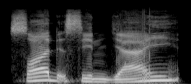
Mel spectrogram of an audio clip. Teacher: letaknya di ujung lidah bertemu dengan ujung gigi seri bawah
